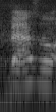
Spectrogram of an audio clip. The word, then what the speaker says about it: Basil: Okay, number 11, 11, is Mickey by Tony Basil. I keep wanting to say Basil because it's spelled exactly like Basil, but it's not Basil. Her last name is not a garnish.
